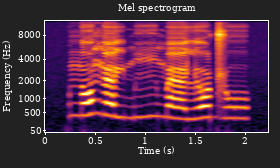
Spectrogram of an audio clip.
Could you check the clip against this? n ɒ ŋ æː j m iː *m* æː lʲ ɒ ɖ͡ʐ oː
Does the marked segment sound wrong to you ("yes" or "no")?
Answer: no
